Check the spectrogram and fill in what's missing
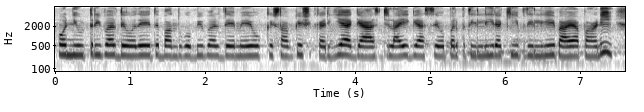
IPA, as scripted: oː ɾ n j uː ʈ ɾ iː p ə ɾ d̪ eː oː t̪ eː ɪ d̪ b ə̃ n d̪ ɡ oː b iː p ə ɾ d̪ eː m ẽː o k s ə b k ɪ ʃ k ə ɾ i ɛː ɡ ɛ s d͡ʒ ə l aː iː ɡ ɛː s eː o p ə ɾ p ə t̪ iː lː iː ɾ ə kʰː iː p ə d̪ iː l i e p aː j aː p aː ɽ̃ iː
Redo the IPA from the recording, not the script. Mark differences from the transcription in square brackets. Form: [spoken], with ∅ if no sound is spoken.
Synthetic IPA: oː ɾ n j uː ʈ ɾ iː p ə ɾ d̪ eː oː [d̪] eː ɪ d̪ b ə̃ n d̪ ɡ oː b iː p ə ɾ d̪ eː m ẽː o k s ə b k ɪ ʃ k ə ɾ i ɛː ɡ [ɛː] s d͡ʒ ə l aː iː ɡ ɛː s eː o p ə ɾ p ə t̪ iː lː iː ɾ ə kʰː iː p ə [t̪] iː l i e p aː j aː p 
